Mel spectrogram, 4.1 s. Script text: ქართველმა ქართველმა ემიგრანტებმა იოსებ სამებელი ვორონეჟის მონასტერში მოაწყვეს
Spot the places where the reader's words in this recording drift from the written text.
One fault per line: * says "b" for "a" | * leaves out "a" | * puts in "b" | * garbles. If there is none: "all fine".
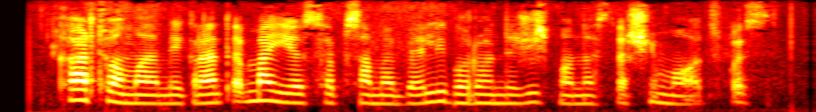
* leaves out "ქართველმა"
